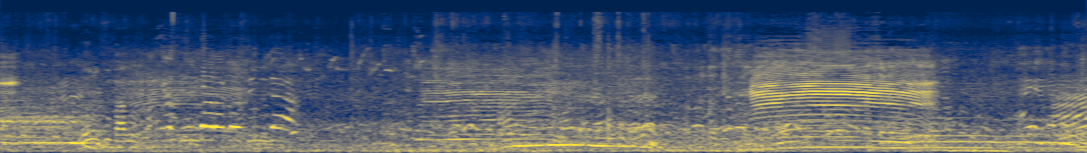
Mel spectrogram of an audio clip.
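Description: Dairy cows and calves mooing in long, drawn-out lows amid a crowd of people talking nearby at a cattle market in Dinajpur.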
